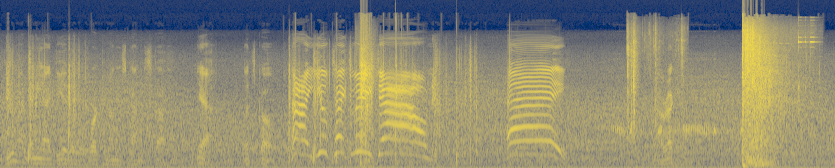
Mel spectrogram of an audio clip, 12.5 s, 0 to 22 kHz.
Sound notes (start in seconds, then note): 11.1 Desert Eagle Shot!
